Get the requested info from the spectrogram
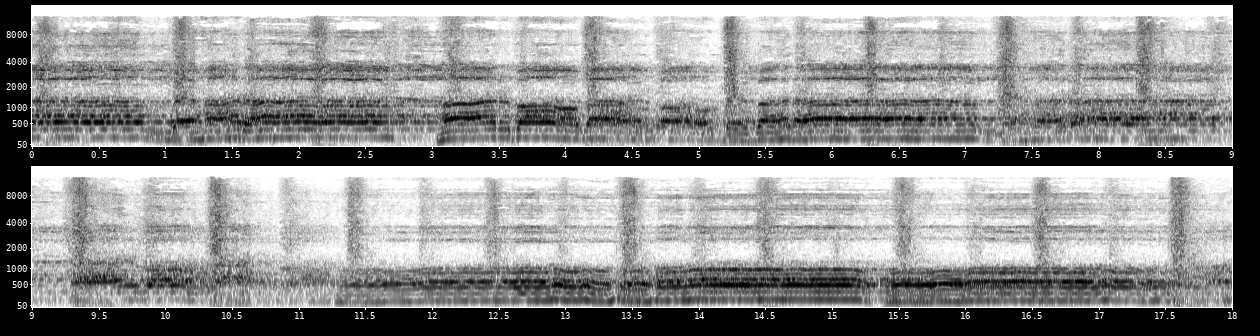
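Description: Voices chanting "Hussain" over and over to a gliding melody, a Shia devotional chant, with a steady beat of sharp strikes.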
